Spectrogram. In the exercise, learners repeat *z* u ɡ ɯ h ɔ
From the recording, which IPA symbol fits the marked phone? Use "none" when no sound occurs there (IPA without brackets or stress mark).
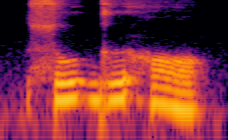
s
